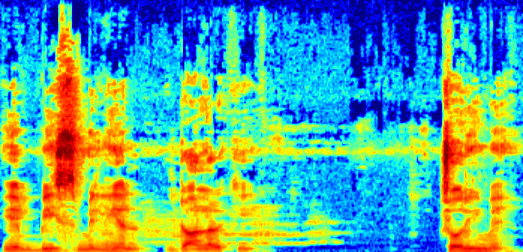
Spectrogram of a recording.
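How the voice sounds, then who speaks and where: A man narrating stories informally as an astrologer, speaking deliberately in short phrases broken by pauses. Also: on the low side, expressive, a little mellow, slight background noise. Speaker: astrologer telling client stories.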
